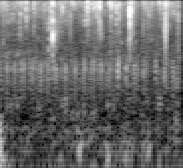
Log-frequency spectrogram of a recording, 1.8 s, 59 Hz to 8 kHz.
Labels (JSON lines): {"label": "biophony, rattle", "recorder": "SoundTrap 500"}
